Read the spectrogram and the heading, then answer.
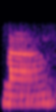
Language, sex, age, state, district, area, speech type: Hindi, female, 45-60, Bihar, Vaishali, urban, conversation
